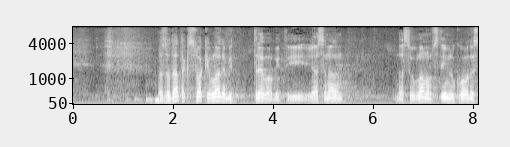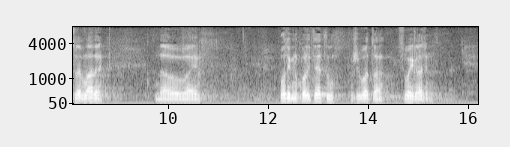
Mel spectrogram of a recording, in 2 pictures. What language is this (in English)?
Croatian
